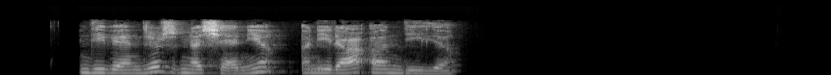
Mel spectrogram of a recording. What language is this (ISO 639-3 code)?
cat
